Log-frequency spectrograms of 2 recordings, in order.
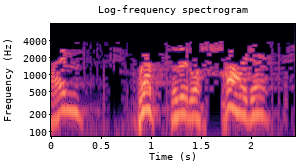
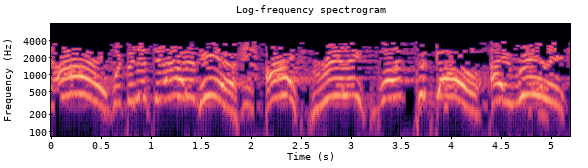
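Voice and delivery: loud, high preaching cry of longing; shouting; 7 semitones higher, 4 dB louder than usual. Real, not acted. Preacher to congregation, longing for heaven, shouted high. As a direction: cry it out from the pulpit, raised and pleading.

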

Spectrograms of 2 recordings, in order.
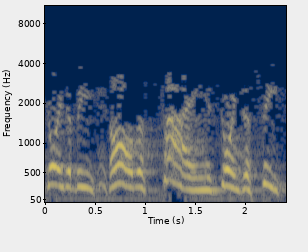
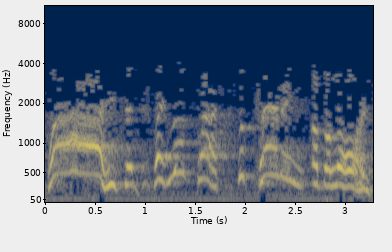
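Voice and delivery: raised, shouted sermon delivery; full-force preaching; 3 semitones higher, 6 dB louder than usual. Acted. Preacher pictures Israel's tents for the congregation, full-force preaching. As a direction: preach it out with long, cried-out openings.

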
